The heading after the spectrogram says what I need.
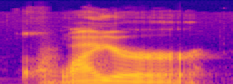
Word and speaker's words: choir: So remember, this word is pronounced choir. Very different than how it looks.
